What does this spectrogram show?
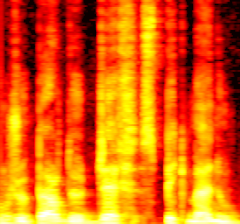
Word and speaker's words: Speakman: je parle de Jeff spikman ou Jeff spckman voilà on a plusieurs prononciations j' dit spman moi que spman bah alors c'est ouais bah donc spman on va rester sur spikman mon cher Seb peux-tu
